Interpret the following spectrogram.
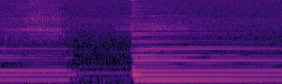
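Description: Guitar's open third string, tuned to F sharp for open D tuning, plucked and left ringing as a single steady note. The note is damped about half a second in, then the string is plucked again a second in and rings on.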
